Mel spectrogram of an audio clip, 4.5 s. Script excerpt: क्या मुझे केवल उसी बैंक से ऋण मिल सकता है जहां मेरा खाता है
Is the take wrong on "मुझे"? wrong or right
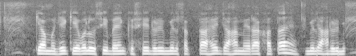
right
